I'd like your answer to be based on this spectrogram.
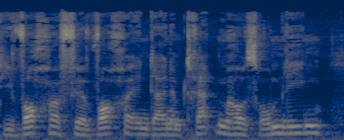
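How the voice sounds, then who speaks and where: Male reader playing a hushed mysterious mentor, low and even. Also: normal speed, slightly rough, natural voice. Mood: cryptic. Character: mysterious male guide, calm and cryptic.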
